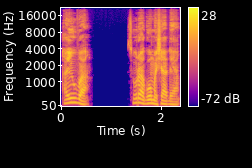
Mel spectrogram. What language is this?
Hausa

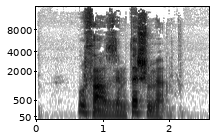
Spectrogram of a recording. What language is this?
Kabyle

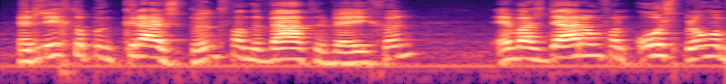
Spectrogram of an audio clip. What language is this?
Dutch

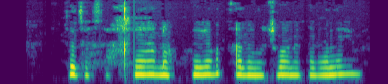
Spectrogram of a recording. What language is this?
Pashto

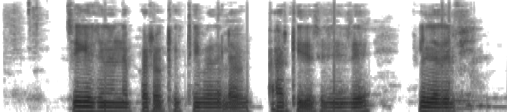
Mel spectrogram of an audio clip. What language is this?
Spanish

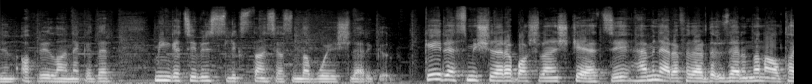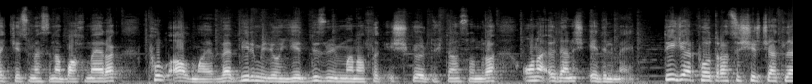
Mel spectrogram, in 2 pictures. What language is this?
Turkish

